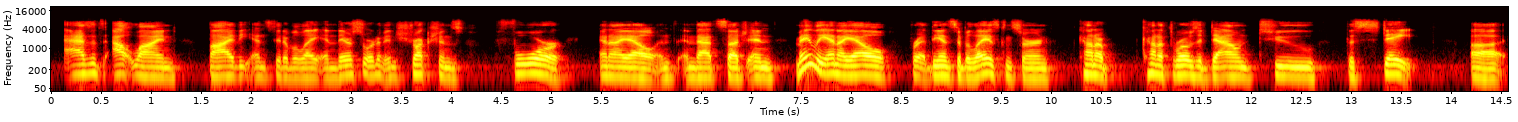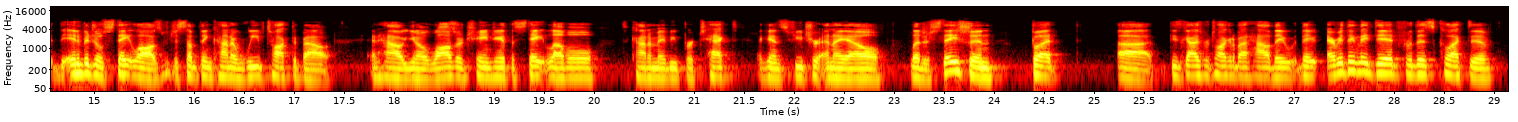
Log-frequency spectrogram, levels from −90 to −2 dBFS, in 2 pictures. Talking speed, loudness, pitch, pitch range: 170 wpm, -22 LUFS, 125 Hz, 115-130 Hz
